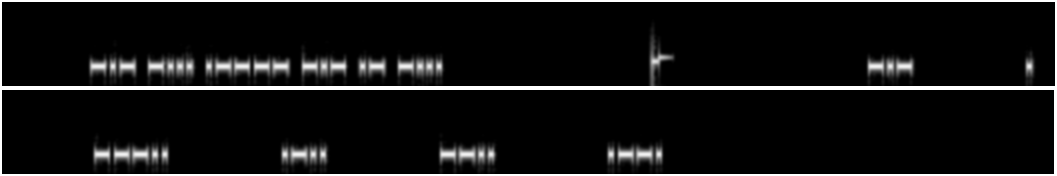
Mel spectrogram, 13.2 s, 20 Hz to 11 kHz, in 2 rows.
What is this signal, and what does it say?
Morse code, heard as a keyed tone, about 40 wpm, spaced as for 17 wpm, 700 Hz. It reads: KB1KAB KE8LZP
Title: USA Call Signs - 6 Characters - 8x Character Spacing - 40wpm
